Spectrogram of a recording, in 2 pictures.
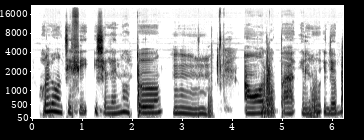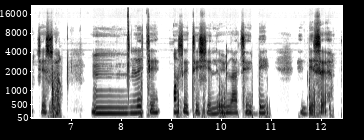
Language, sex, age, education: Yoruba, female, 30-45, tertiary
